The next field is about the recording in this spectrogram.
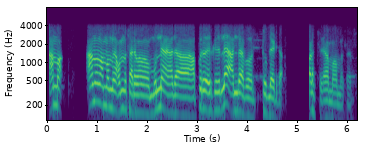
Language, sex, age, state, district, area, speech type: Tamil, male, 18-30, Tamil Nadu, Krishnagiri, rural, conversation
